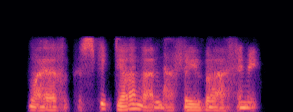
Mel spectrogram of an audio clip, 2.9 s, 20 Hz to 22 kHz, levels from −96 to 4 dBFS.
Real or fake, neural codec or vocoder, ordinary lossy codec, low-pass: fake; codec, 16 kHz, 0.5 kbps, FreqCodec, smaller model; Opus, 24 kbps; 5.4 kHz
